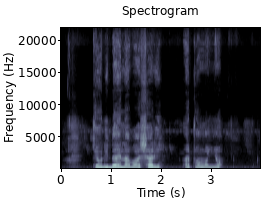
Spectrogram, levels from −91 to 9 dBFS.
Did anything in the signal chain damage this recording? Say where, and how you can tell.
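No, nothing in the signal chain left an audible mark on this speech. Every stage it passed through can be followed without any sign of trouble.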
